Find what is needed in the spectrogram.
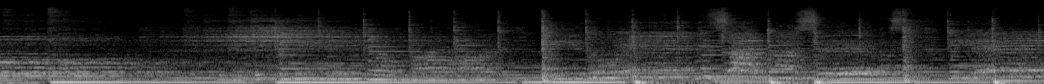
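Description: Live worship band music: sustained bass notes under guitars and keyboard, with voices singing. Sharp drum hits come in from about halfway.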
